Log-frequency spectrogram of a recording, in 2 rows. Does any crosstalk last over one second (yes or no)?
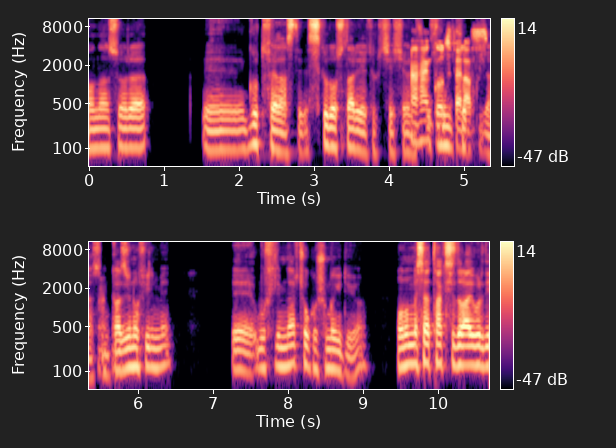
yes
